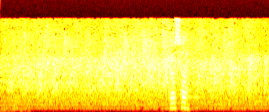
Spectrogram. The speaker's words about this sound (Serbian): Molim vas, jedan veliki aplauz, hvala vam.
